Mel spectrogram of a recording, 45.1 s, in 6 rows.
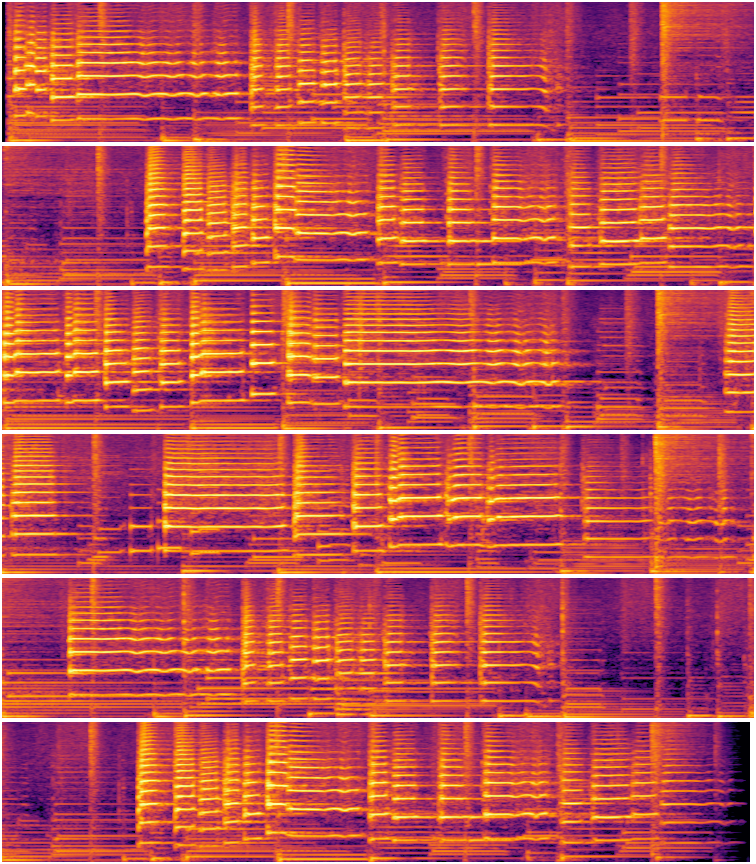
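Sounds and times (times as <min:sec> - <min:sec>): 
jazz music: 0:00.0 - 0:45.0.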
